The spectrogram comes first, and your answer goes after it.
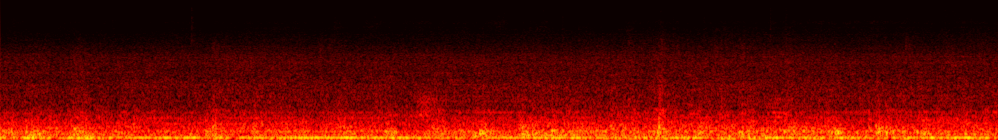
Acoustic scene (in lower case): subway train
